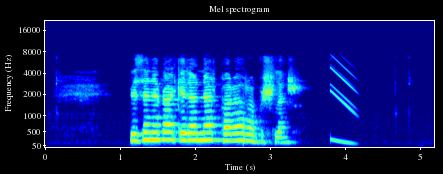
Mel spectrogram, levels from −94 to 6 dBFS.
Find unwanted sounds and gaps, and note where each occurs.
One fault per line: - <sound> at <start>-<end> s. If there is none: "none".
- chirp at 3.8-4.2 s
